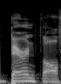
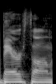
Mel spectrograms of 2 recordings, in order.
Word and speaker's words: Bernthal: I love John Bernthal. Am I pronouncing that right? Yeah, you got it right. I used to think it was Barenthal for the longest time. I was adding an I for no reason.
